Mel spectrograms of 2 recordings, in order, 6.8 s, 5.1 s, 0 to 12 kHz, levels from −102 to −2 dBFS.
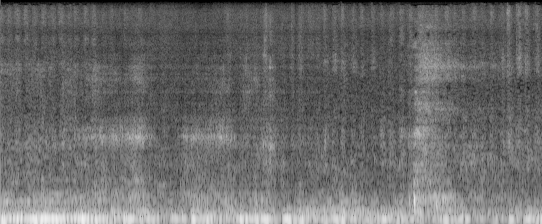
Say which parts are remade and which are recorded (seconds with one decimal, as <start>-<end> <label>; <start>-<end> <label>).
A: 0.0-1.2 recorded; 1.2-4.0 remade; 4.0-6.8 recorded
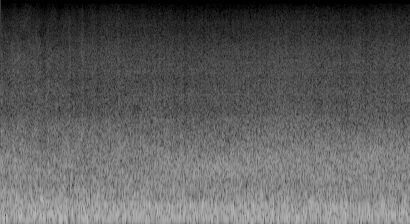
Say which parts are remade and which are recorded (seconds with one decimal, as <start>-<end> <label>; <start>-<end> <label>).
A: 0.0-1.1 remade; 1.1-5.1 recorded

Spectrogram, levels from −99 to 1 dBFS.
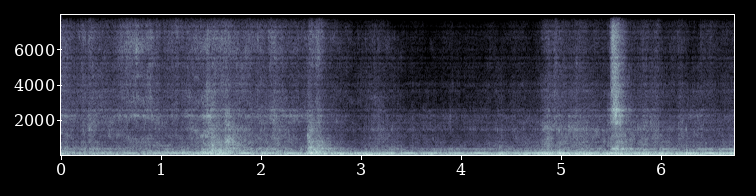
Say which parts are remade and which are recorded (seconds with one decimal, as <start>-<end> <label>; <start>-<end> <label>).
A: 0.0-6.7 remade

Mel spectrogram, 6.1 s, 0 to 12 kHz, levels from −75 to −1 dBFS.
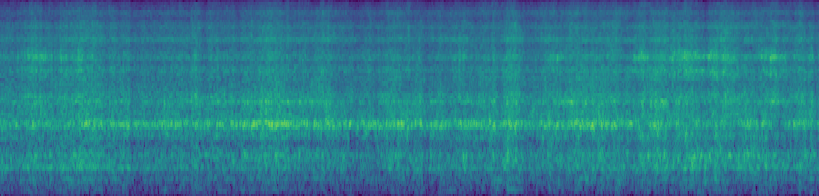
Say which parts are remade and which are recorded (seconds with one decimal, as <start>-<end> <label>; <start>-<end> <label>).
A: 0.0-2.3 recorded; 2.3-6.1 remade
